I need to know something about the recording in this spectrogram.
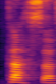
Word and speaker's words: taza: Vous voyez, taza s'écrit avec un Z, mais on va quand même le prononcer taza parce que le Z n'existe tout simplement pas.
